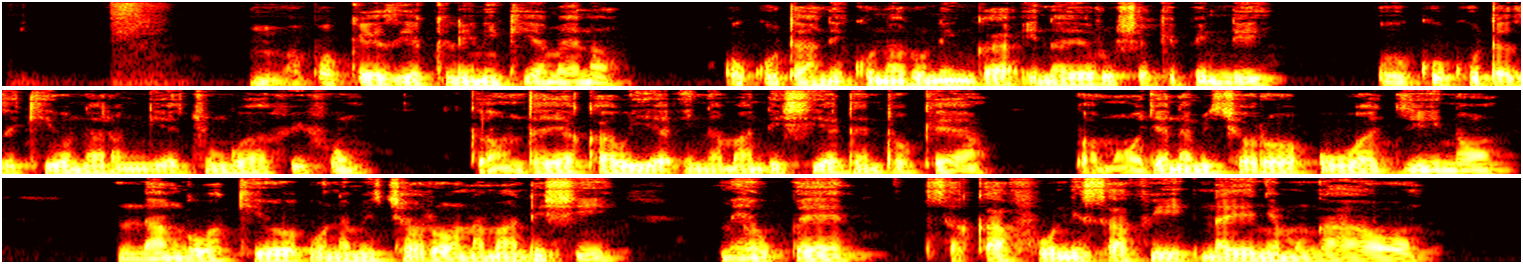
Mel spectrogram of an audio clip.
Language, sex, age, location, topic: Swahili, male, 25-35, Kisii, health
